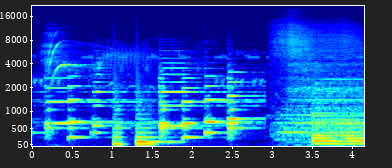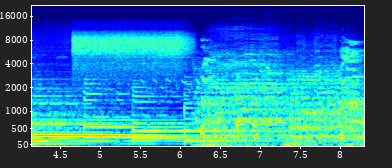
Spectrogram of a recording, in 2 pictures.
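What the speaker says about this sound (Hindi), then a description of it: "ये क्या स्प्रे कर रहे हो तुम?" A sprayer lets out a steady hissing burst lasting about a second and a half, partly masked by loud dramatic music in a Hindi television drama scene.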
